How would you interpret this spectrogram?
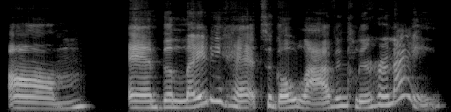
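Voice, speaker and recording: A woman's voice: mid-range voice, expressive, moderate pace, no room sound, studio quality. A woman giving casual live commentary, greeting viewers and rambling through restarts and fillers. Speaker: livestream commentator.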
